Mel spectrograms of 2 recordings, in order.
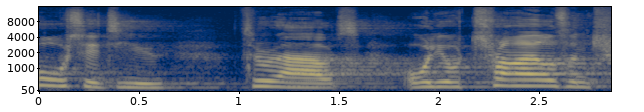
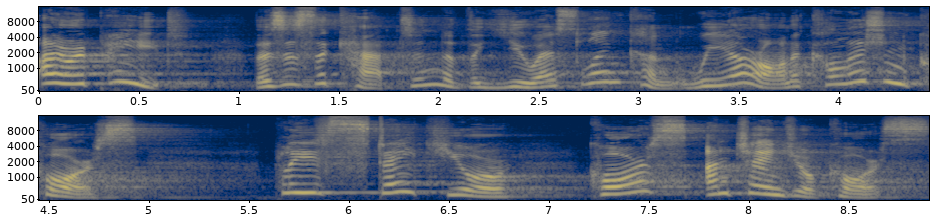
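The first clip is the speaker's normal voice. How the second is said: slight, mild put-on American accent; 4 semitones higher than usual. Telling a joke, voicing the captain of the U S Lincoln in a slight American accent. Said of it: "I have to do a slight American accent".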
